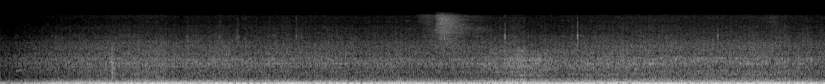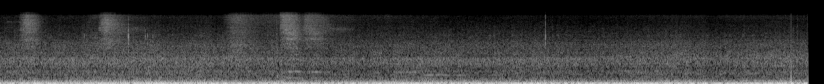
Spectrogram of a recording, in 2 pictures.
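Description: Steady low engine rumble heard from inside a vehicle cab aboard a river ferry. Several short air hisses come between about four and eleven seconds in.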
